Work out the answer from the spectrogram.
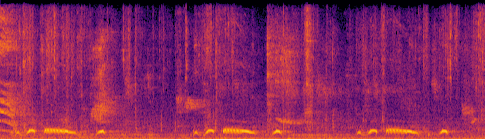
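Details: ['Spotted dove coos to stimulate a lure bird in three evenly spaced phrases, each a quick hooked note, a long sliding coo dropping at its end, and a short final note; light bird chirps behind.']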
